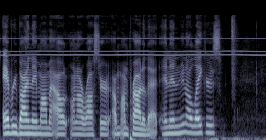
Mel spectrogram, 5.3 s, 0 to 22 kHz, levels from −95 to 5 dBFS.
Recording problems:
high-pitched whine; noticeable; throughout; 4.5 kHz, 15 dB below the speech

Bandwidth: 14 kHz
